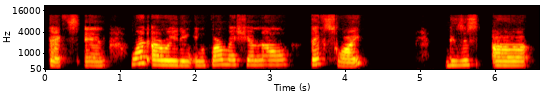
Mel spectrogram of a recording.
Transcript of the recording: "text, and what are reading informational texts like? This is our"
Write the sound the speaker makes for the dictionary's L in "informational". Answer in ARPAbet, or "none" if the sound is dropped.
L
